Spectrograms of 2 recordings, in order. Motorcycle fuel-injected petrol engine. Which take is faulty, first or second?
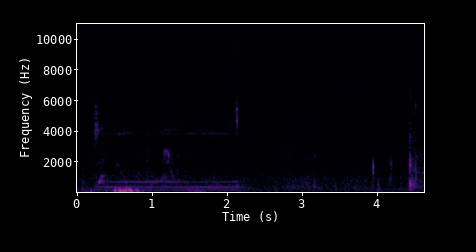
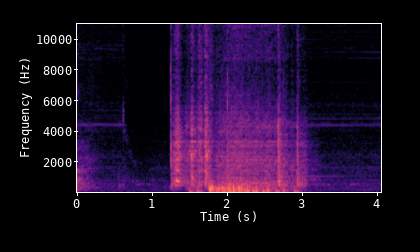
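second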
